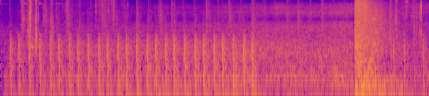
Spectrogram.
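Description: Gunfire in PUBG Mobile: a rapid run of close, evenly spaced shots cracks out, then after a short pause a single sharper, louder shot rings out.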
